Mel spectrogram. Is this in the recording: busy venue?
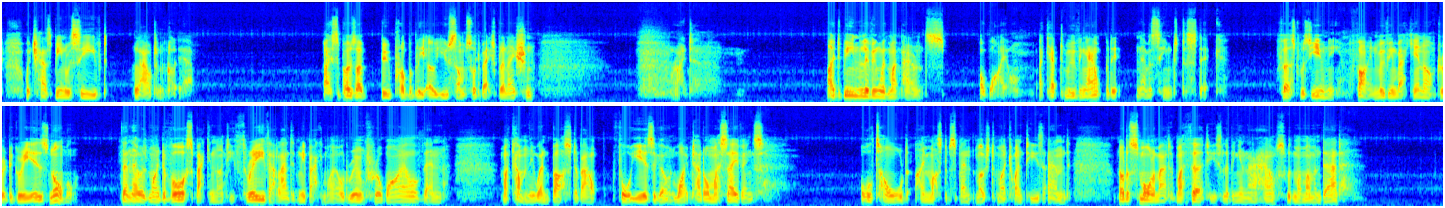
no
